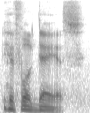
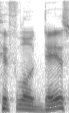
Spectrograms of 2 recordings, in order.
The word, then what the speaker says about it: Hythlodaeus: I believe it's pronounced Hifoldas. I'm not entirely sure though. I don't I can't remember it's Hithlo Deas or Hiflo, but the uh the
